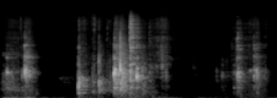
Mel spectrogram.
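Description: Wrapped sweets being dropped into a bowl, clattering and rustling in three short bursts, with the longest in the middle.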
